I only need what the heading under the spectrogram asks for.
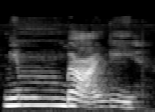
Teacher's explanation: cara membacanya nun sukunnya dirubah menjadi huruf mim dan berdengung selama 2 harokat serta menyamarkan mim tersebut. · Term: iqlab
